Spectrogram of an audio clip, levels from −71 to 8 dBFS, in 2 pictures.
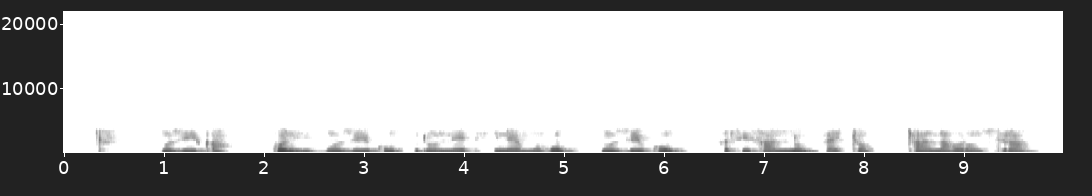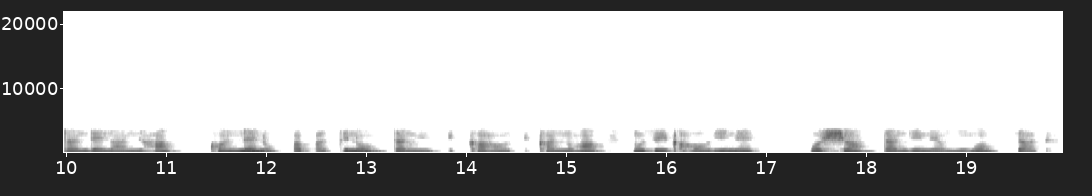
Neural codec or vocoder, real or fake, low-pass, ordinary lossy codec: none; real; 3.6 kHz; Opus, 16 kbps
